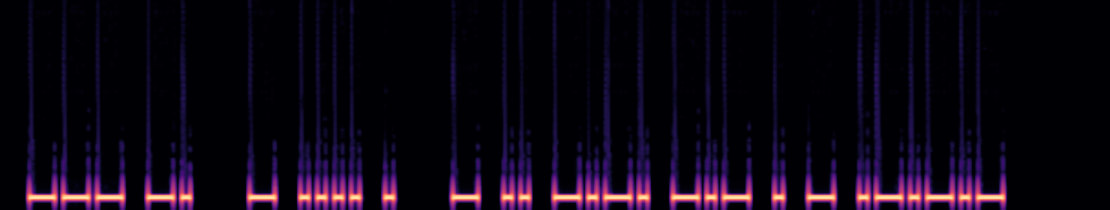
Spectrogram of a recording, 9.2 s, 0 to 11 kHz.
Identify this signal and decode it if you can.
Morse code, heard as a keyed tone, about 17 wpm, 700 Hz. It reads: ON THE TICKET.
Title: Sentences from Top 1400 Words 17wpm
